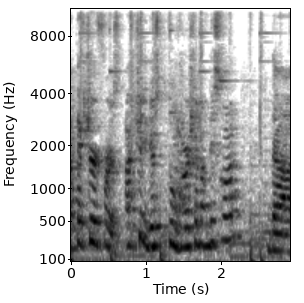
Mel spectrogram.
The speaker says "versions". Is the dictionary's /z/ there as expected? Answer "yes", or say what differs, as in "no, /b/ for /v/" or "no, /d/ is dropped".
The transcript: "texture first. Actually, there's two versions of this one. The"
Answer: no, /z/ is dropped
